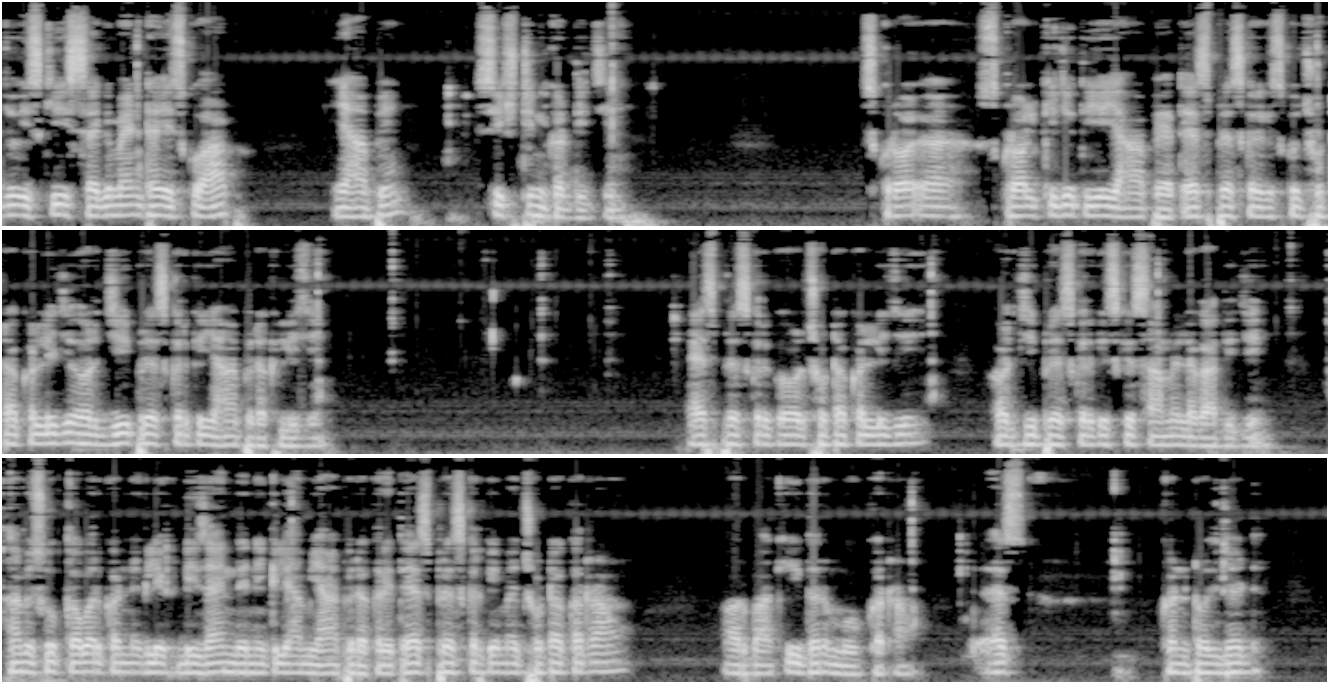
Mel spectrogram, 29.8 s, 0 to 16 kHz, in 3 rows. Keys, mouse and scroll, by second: 0.9-3.9 drag, 5.4-7.5 scroll down 10, 7.5-8.9 shift+middle drag, 8.9 s, 10.4 g, 12.5-13.1 scroll up 6, 13.1 shift+middle click, 13.6-14.0 scroll up 6, 14.1 shift+middle click, 15.0 s, 17.5 g, 18.9 scroll up 4, 19.3 shift+middle click, 19.7 scroll up 1, 20.0-21.1 shift+middle drag, 21.1 s, 22.4 g, 27.1 a, 28.2 Escape, 29.1 ctrl+z.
